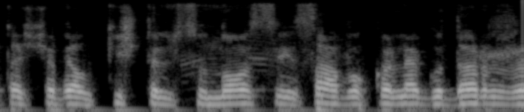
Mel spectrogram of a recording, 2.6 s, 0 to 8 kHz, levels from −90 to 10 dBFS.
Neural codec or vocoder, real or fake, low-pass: none; real; 7.2 kHz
